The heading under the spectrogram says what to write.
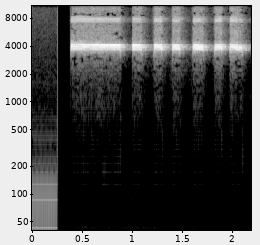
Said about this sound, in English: So we're going to go ahead and kick things off here with the first quarter, like you just heard by the referee whistle.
